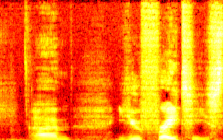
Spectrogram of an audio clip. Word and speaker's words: Euphrates: Euphrates.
